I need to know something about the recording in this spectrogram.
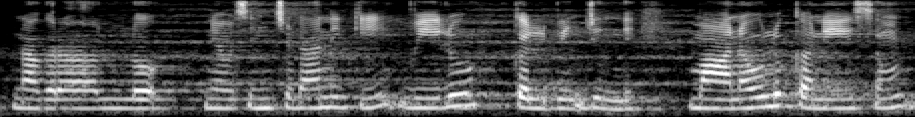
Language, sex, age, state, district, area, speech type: Telugu, female, 30-45, Andhra Pradesh, Konaseema, urban, spontaneous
